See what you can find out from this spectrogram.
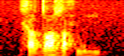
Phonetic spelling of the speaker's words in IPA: xʲ ɐ dˤ u zˤ ɨ ħ m i

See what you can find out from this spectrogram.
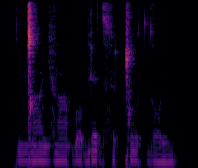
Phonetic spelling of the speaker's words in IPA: ŋ͡ǀ ã j v ã ɓ o ɡ e d s ʏ ǀ u t d o j

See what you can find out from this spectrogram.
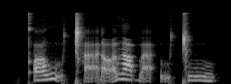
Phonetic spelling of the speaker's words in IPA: kʼ ɒ w ṵ ǀʰ a̰ ɾ ɑ̰ ð ɑ b a̰ ʔ ṵ ǀ u

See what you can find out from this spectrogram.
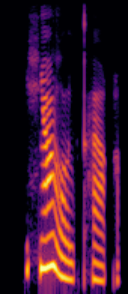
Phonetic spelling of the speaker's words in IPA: ç ã˦˥ ʁ o˨˩ l kʰ a˨˩ q

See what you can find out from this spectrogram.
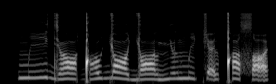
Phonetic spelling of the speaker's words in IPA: m iː˧˥ dʲ ɒː˩˧˩ ɡ͡ǃ ɒ˧˥ u̯ ɟ ɒː˥˩ ɟ ɒː˩˧˩ l nʲ u˧˥ l m i˥˩ c ɛ̰˥˩ l ǃ ɘ˥˩ sˤ ɛ̰˥˩

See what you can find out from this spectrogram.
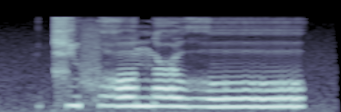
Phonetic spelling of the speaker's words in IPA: t͡ɕ i f ɦ ɔ n ʕ u ɦ oː

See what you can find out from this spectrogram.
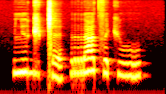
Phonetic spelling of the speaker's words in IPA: lʲ u d͡ʒ i ǀ ɛ | r a t͡s ɐ t͡ʃ uː

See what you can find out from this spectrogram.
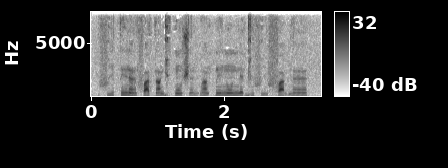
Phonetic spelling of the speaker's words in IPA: f i˧ t ĩ˧ ɾ ɛ̃˨ f a˨˦ t ã˧ ɡ i˦ k͡p ũ˦˨ ʃ ɛ̃˨ ɡ͡b ã˨˦ k͡p ĩ˦ n ũ˦ n e˦ ɡ i˦ f i˧ f a˧ ɡ ɛ̃˧

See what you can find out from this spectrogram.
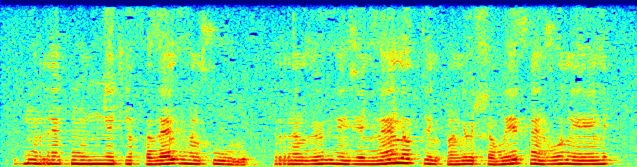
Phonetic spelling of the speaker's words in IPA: ɓ ũ r ɛ̃ k ũ l ɲ ɛ̃ ç ə̃ h ə ð ɛ l ɦ ə̃ l x u l | r ə̃ l ð ʏ ɦ ẽ ɣ e l ð ɛ̃ l ə k ɪ l ʔ ə̃ l ʏ ɬ ə β e θ ɛ̃ ɣ ʊ l ẽ l

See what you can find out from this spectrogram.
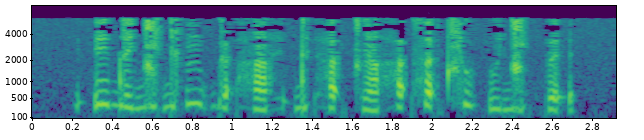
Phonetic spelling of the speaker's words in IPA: ʔ e˦ d ɛ˨ d͡ʑ ɛ̰˦˨ ɡ ɪ˦ ʔ ŋ ṵ˦˨ ɡ ä˦ ʔ h ã˨ h ɪ˦ ʔ d ɪ˦ ʔ h ä˦ ʔ t͡ɕ ã˨ h ä˦ ʔ s ä˦ ʔ t͡ɕʰ ṵ˦˨ ʔ u˦ d͡ʑ ɪ˦ ʔ p ɛ˦ ʔ

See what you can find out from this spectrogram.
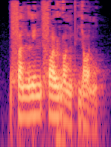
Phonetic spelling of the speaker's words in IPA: f a˦ n l i˦ n f ɑ˦ ʊ̯ ɻ w ɑ˨˦ ŋ pʰ j ɑ̰˨˩ ŋ

